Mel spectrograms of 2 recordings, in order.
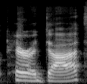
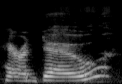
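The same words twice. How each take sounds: First: Peridot ending in DOT, T sounded; sounded final T. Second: Peridot ending in a long OH, silent T; French-style ending. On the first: Seller offering the other pronunciation, peridot rhyming its end with dot. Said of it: "Some people say peridot". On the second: Seller naming the gem to buyers, peridot with silent-T OH ending. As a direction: say peridot as pair-uh-DOH. Gives two pronunciations of the word. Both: Shown as a demonstration.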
